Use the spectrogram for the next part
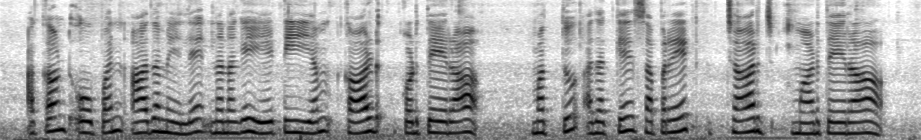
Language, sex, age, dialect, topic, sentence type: Kannada, female, 18-24, Central, banking, question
